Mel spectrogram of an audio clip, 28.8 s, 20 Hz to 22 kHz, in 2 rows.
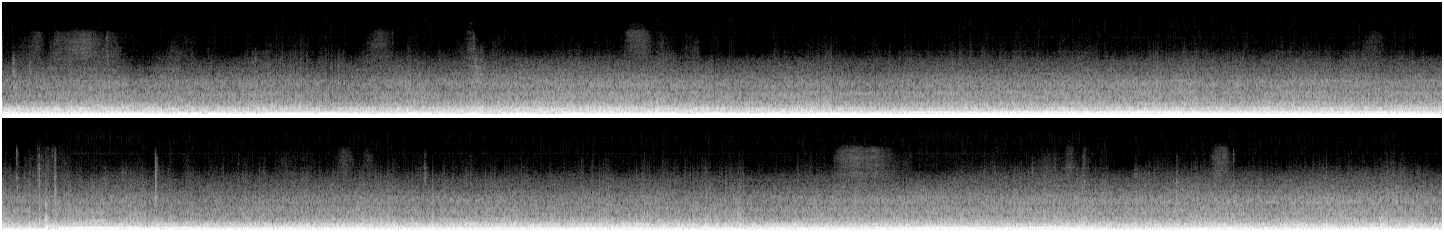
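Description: Honda Civic Type R FL5's turbocharged 2.0-litre four-cylinder (K20C) running under way, with road noise, heard inside the cabin as a loud, deep, steady drone. Its pitch steps up about halfway through and drops back down a few seconds before the end.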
